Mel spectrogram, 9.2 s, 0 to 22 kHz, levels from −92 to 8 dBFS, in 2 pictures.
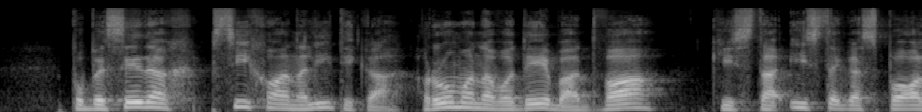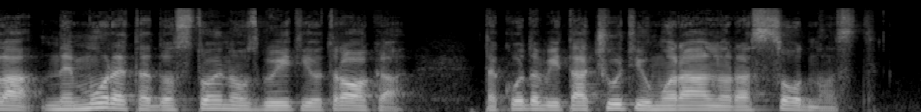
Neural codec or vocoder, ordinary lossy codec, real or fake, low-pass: none; Opus, 24 kbps; real; 14.4 kHz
